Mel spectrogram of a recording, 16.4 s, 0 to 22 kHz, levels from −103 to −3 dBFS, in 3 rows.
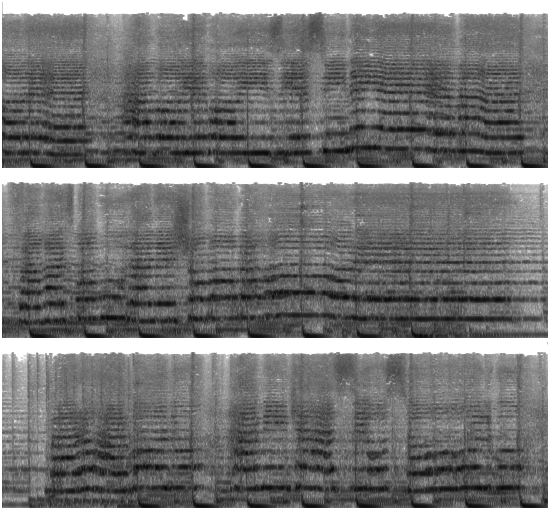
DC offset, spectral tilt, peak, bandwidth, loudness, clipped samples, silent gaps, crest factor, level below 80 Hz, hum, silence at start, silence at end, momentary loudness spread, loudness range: under 0.1%; -4 dB/octave; 0 dBFS; 17 kHz; -12 LUFS; under 0.1%; none; 12 dB; -20 dBFS; none; 0 s; 0 s; 4 LU; 1 LU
